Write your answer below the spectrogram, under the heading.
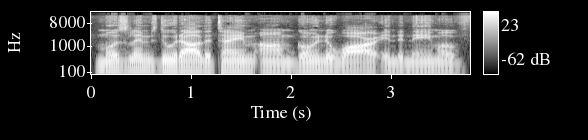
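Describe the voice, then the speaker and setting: A man's voice: medium pitch, flat delivery, unhurried, clear, resonant tone, dry recording. Casual man from Guyana, dry close sound. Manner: colloquial, reflective, often checking he's understood. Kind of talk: casual chat on a group livestream.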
